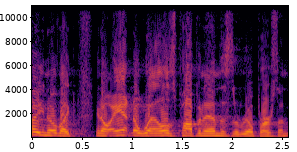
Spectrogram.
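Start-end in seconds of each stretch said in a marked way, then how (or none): none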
